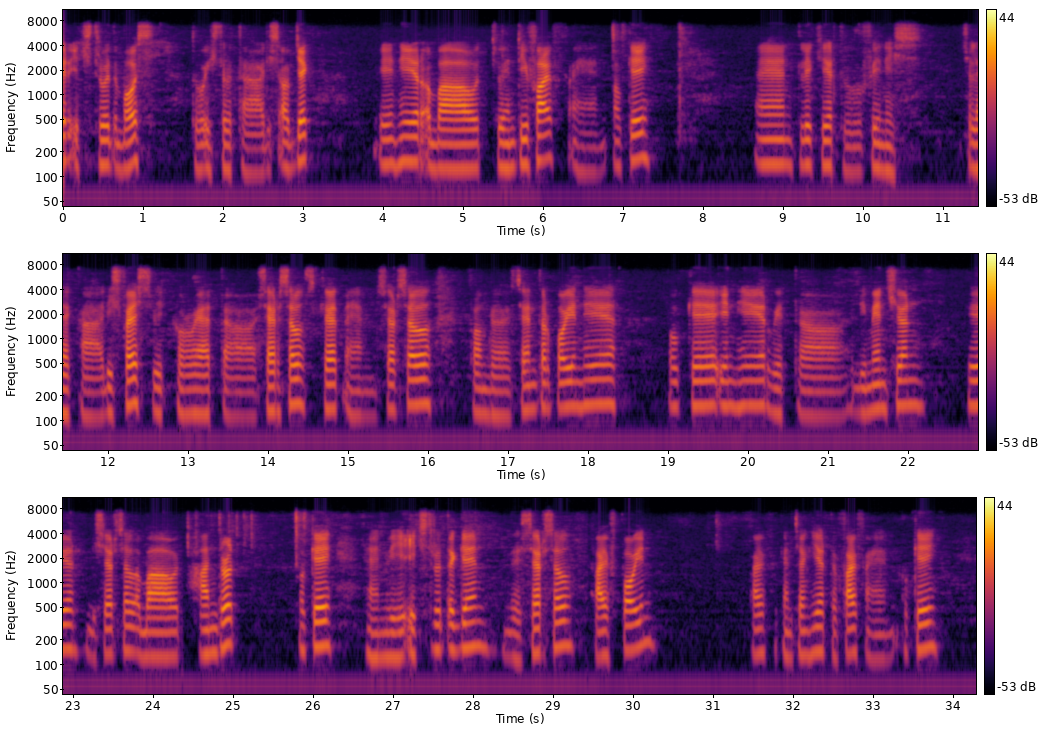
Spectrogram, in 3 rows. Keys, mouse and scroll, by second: 1.0 click, 5.3 typing, 6.8 Return, 9.2-11.4 drag, 14.3 click, 18.2 click, 24.9 typing, 25.7 Return, 27.8 click, 31.0 5, 33.3 click.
